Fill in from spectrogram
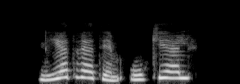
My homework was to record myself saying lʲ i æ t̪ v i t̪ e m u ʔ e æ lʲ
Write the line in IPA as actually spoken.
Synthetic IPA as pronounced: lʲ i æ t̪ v æ t̪ e m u k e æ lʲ

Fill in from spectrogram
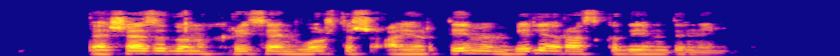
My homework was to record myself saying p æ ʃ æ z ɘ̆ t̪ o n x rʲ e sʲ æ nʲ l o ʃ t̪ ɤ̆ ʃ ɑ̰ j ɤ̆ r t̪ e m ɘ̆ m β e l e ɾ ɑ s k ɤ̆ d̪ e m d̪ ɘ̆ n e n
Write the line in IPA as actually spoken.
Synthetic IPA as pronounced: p æ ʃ æ z ɘ̆ d̪ o n x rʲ e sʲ æ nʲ l o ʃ t̪ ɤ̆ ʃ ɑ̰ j ɤ̆ r t̪ e m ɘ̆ m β e l e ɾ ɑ s k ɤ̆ d̪ e m d̪ ɘ̆ n e m

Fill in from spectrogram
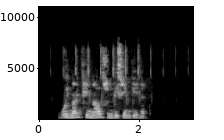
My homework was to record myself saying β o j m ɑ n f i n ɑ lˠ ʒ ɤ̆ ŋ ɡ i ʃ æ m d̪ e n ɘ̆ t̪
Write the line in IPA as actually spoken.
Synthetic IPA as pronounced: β o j n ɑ n f i n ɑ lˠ ʒ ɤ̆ m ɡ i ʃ e m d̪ e n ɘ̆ t̪

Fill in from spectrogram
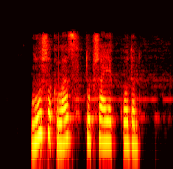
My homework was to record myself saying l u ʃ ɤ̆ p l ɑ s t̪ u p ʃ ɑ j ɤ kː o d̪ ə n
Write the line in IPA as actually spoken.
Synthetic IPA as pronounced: l u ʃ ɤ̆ k l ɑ s t̪ u p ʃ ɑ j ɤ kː o d̪ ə n

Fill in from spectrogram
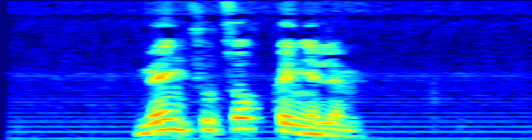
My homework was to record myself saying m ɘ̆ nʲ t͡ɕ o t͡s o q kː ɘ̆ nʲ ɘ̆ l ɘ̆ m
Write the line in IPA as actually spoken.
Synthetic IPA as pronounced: m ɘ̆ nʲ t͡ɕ u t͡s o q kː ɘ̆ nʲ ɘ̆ l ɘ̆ m

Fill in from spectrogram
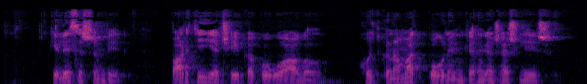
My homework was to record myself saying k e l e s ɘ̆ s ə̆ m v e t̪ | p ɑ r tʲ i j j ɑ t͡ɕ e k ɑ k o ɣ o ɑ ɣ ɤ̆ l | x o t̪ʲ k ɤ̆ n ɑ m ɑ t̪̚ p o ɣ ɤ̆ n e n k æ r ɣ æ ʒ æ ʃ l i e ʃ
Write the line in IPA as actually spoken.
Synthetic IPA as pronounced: k e l e s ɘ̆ ʃ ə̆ m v e t̪ | p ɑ r tʲ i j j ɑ t͡ɕ e k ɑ k o ɣ o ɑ ɣ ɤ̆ l | x o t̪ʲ k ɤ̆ n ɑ m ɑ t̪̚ p o ɣ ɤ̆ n e n k æ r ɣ æ ʃ æ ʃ l i e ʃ

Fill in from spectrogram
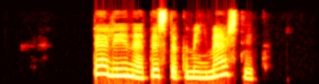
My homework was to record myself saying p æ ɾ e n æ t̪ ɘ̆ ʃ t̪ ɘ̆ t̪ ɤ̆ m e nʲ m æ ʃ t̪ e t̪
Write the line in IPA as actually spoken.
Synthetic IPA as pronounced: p æ l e n æ t̪ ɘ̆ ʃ t̪ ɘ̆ t̪ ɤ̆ m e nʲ m æ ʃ t̪ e t̪

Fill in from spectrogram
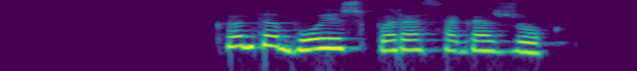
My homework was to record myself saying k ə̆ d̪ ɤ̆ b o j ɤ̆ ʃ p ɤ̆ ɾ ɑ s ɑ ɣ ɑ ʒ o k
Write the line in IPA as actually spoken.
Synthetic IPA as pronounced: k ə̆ d̪ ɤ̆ b o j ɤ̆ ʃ p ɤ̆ ɾ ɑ s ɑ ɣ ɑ ʒ o k

